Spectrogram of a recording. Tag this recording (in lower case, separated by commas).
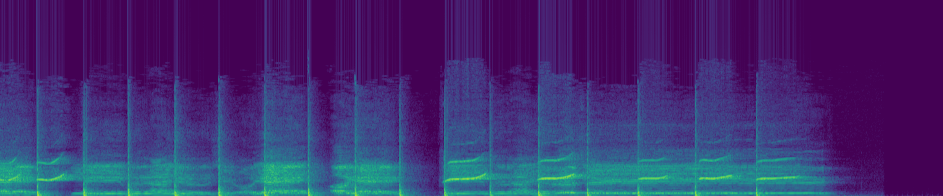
mantra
